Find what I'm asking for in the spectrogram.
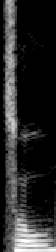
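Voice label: "cou1", Chinese; Cours-de-Chinois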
